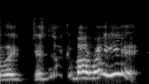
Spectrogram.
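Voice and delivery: high teasing voice. Retold or imitated. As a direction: dare him playfully, pitch up. Retold teasing order.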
